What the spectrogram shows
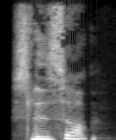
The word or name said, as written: slidsom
